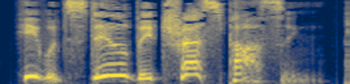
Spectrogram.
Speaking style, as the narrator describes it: piped a little voice

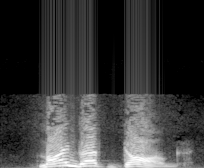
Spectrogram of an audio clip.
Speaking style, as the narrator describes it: snapped the head clerk

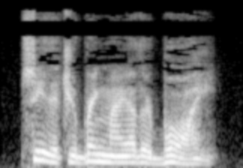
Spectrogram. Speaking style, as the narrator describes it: she said sharply

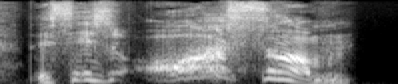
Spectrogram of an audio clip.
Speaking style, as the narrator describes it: he shouted

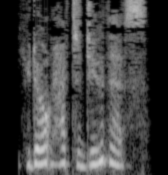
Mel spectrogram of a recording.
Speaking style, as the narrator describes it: I whisper back

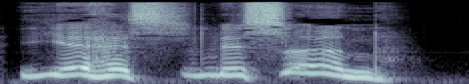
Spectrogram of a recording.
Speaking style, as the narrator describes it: my grandfather said, his voice a weak imitation of his old booming tones

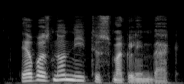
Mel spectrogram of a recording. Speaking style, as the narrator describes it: replied Poirot dryly

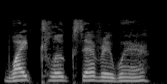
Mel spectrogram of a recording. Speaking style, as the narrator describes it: Nynaeve sighed

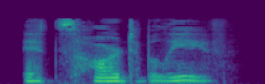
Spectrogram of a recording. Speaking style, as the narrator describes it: he whispers, and for the first time I hear wonder in his voice

